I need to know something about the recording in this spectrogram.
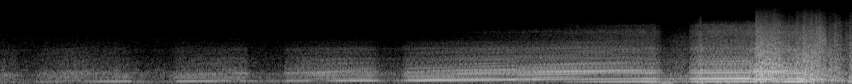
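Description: A large truck engine revs up, climbing through the gears.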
